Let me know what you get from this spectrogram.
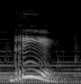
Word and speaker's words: ríe: La palabra ríe lleva su bate de béisbol en la letra I. La palabra ríe separada sería ri-e.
